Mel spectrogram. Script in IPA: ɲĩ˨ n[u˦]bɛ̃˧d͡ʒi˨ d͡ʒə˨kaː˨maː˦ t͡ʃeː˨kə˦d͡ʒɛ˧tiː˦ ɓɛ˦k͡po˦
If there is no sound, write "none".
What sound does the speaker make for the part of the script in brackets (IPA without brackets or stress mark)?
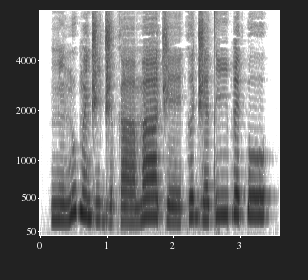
u˦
